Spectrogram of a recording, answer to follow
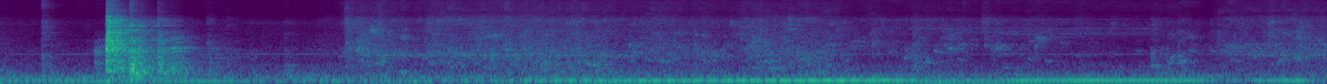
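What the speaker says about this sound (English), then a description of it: "why are you washing your hands if you're just gonna get them covered in dough again?" Water runs from a kitchen tap as hands are rinsed during bread baking, a steady close splash with a brief louder gush near the start, continuing alone throughout.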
